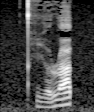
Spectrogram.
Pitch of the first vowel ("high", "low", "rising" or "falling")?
low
